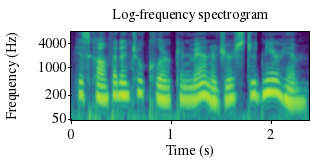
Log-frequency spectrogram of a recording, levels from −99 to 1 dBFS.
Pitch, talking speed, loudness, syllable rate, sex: 180 Hz, 200 wpm, -17 LUFS, 5.7 syllables/s, female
